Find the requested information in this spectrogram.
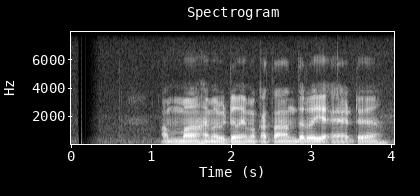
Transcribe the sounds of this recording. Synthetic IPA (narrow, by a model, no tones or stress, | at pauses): a̰mːaːɦæməʋiʈəmeməkat̪aːnd̪əɾəjəʔæːʈə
